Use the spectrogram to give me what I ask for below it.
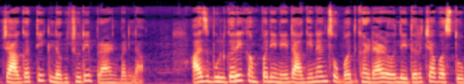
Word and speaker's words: Bvlgari: उच्चार कसा करायचा तर प्राचीन लॅटिन वर्णमालेत यु अक्षराच्या ऐवजी व्ही हे अक्षर वापरले जाते त्यामुळे बुलगरी स्पेलिंग लिहिताना यु ऐवजी वी वापरले असले तरी त्याचा उच्चार यु प्रमाणेच होतो 2011 पासून बुलगरीची मालकी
